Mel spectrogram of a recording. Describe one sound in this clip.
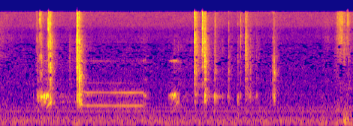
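Buttons on a small cassette player click as they are pressed.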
